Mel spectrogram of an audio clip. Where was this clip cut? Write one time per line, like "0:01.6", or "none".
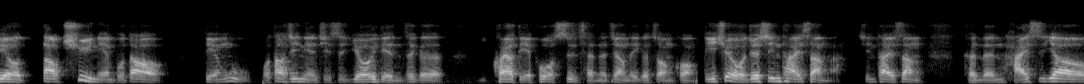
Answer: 0:02.6
0:07.0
